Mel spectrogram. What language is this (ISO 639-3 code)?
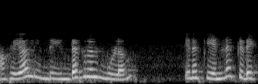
tam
